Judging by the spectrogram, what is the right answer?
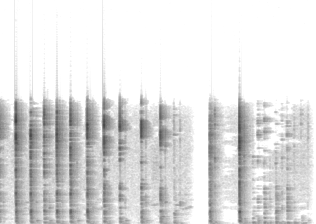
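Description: The Enter key on a computer keyboard is tapped about a dozen times in an even, quick rhythm, crisp close clicks with a brief pause before a few more.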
